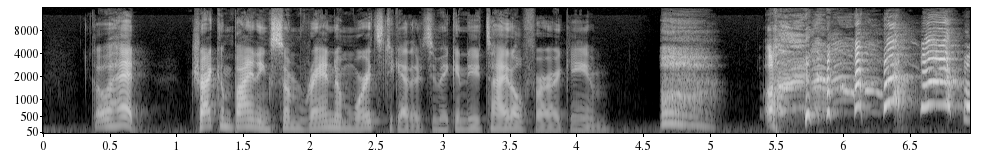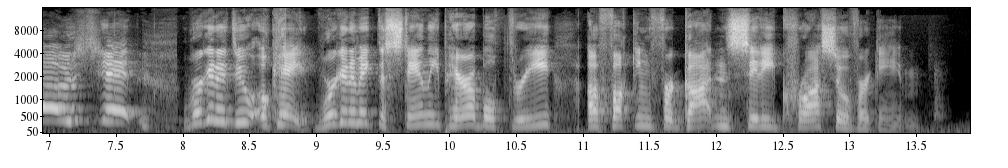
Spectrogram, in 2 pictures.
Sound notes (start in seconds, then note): 5.4 gasps, laughs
